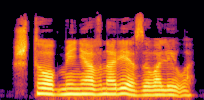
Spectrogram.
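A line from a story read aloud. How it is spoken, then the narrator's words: Bewildered, pale mutter. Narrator (Russian): растерянно пробормотал побелевший Душан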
